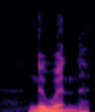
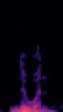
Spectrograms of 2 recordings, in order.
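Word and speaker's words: Nguyen: Newin is a good phonetic pronunciation for non-Vietnamese speakers. Newin. See, pounce to when. I'm going to go with when.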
